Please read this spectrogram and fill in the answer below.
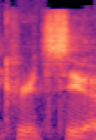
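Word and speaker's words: Creed II: Why the fuck would I see Creed's too? I believe is what I pronounced. – Correct.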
